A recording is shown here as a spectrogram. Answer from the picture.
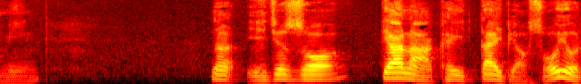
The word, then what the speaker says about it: Dhyana: Dhyana，那个 H 是没有发音的了啊。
